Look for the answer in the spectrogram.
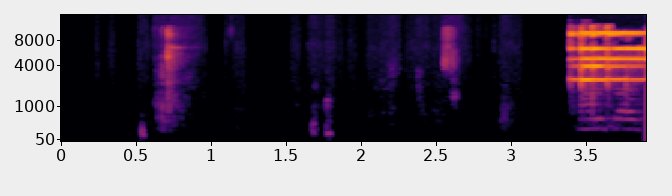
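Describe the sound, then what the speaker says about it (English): Small decorative bells from a craft and home decor collection give a few faint, sparse clinks, then a bright, sustained ringing burst closes out the moment. "Those bells are cool."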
